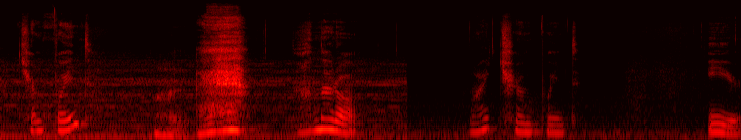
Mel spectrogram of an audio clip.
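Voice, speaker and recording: With music playing in the background, a woman with a fairly high pitch uses a playful tone, ordinary pitch variation, big swings in loudness and long, frequent pauses. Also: moderate pace. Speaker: ring announcer. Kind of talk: interview answer. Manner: casual, playful.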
